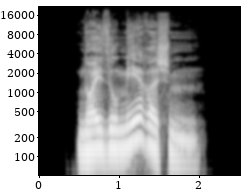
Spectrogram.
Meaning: strong dative masculine/neuter singular of neusumerisch
- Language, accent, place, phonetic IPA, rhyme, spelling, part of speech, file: German, Germany, Berlin, [ˌnɔɪ̯zuˈmeːʁɪʃm̩], -eːʁɪʃm̩, neusumerischem, adjective, De-neusumerischem.ogg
